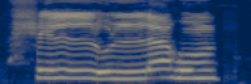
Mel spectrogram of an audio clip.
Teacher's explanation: लाम मुशद्दद और वा मुशद्दद पर गुन्ना नहीं होता, इस वजह से हम यहाँ पर गुन्ना नहीं करेंगे, जल्दी से पढ़ जाएंगे।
